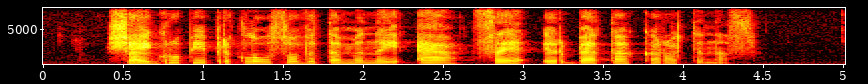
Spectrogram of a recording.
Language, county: Lithuanian, Alytus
